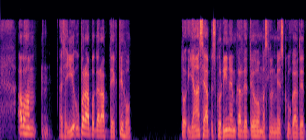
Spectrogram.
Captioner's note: throat clearing sound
